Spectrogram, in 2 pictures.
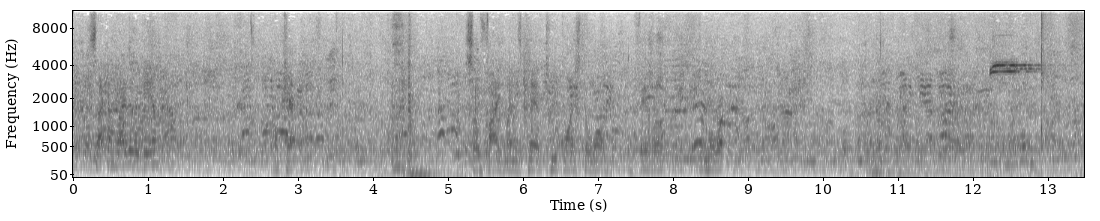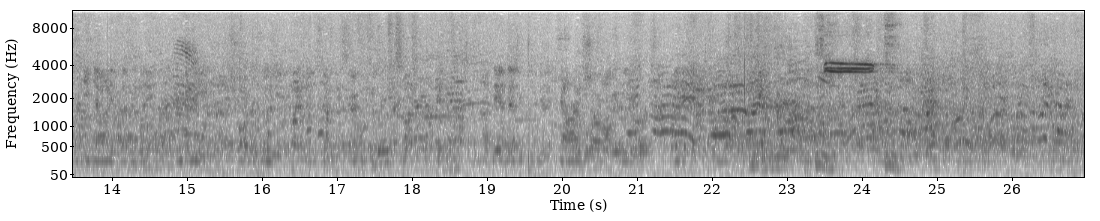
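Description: A crowd murmurs and cheers in an open stadium.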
